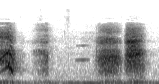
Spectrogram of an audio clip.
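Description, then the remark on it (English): Heavy, breathy gasps, four quick airy bursts of breath in a ragged rhythm, with a brief pause in the middle and no talking. “Breathing heavy.”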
